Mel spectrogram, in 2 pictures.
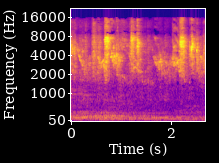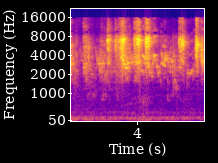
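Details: Several baby lovebirds in a plant keep up busy, shrill twittering: short squeaky chirps and harsh little squawks repeated irregularly, about forty bursts a minute, over a soft low-frequency background hum.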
